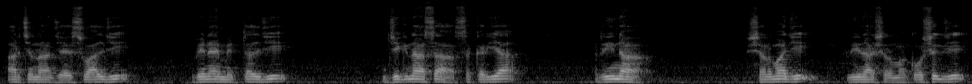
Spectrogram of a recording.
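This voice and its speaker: A man teaching Ayurveda in a formal lecture, speaking in a measured tone and reciting Sanskrit verses. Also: lowish voice, a little mellow, a little hiss or hum.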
